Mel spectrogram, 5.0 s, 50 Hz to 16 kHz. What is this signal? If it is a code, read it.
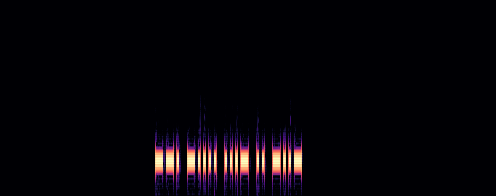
Morse code, heard as a keyed tone, about 46 wpm, 700 Hz. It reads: G6VIX
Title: DXCC-100 Call Signs - 5 Characters - Repeated 2x - 45wpm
